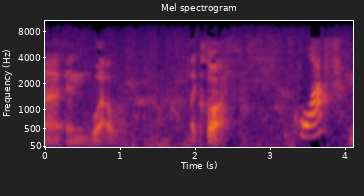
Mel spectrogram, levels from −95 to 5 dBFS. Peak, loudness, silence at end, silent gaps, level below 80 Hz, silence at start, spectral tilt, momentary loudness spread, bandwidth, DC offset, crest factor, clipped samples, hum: -14 dBFS; -33 LUFS; 0 s; none; -64 dBFS; 0 s; -2.5 dB/octave; 19 LU; 10 kHz; under 0.1%; 22 dB; under 0.1%; none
